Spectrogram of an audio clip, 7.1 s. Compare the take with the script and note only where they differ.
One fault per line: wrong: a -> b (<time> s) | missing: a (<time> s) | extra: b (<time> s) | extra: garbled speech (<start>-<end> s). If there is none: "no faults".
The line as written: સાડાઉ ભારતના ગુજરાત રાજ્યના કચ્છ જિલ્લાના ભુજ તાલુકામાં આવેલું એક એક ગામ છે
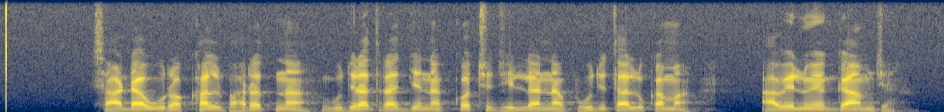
extra: રખાલ (1.3 s)
missing: એક (6.3 s)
